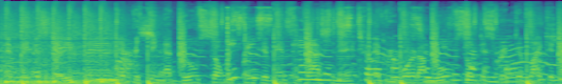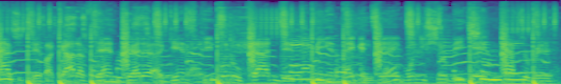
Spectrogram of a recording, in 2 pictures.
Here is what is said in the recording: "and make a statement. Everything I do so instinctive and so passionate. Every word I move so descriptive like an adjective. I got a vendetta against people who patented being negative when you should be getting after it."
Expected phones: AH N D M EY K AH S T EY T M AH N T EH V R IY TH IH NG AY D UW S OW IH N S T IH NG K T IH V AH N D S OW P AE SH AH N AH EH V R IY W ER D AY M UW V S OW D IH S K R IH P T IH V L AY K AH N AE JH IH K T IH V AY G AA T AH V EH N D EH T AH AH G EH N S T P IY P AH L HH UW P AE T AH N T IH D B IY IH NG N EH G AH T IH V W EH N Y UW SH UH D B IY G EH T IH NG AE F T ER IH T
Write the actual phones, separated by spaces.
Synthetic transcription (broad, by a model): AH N M EY K AH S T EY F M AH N EH V R IY TH IH NG AY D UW S OW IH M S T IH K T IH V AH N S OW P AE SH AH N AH EH V R IY W ER D AY M UW V S OW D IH S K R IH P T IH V L AY K AH N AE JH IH T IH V AY G AA T AH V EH N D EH T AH AH G EH N S T P IY P L HH UW B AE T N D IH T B IY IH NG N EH G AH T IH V W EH N Y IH SH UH D B IY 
